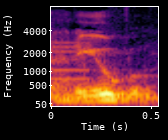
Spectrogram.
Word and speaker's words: Ryugu: Y así se escribe Ryugu. R-Y-U-G-U.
